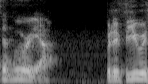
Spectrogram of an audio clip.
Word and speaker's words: Avoriaz: key question for you is it pronounced evorias or avoria officially it should be a avorria but that does depend who's who's saying it but yeah it is avorya but if you were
